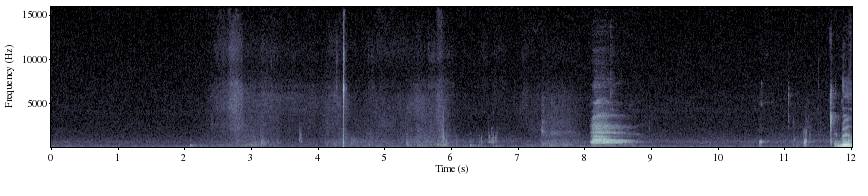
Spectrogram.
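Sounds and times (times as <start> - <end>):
man sighing: 8.1 - 8.8
man speaking: 11.8 - 12.0.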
